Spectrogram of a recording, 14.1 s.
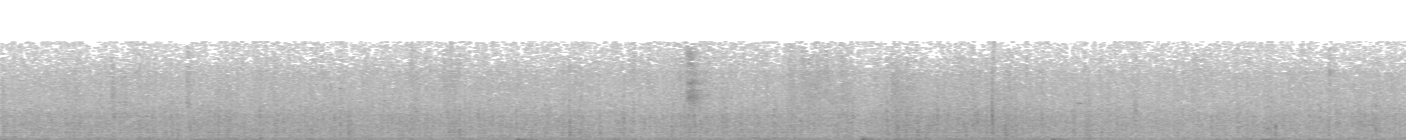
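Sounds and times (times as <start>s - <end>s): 
rain pattering: 0.0s - 14.0s.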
